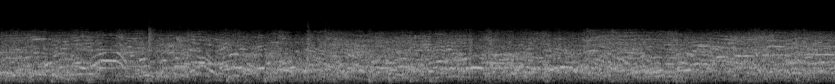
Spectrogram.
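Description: A crowd cheers and chatters loudly in a large echoing gym.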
